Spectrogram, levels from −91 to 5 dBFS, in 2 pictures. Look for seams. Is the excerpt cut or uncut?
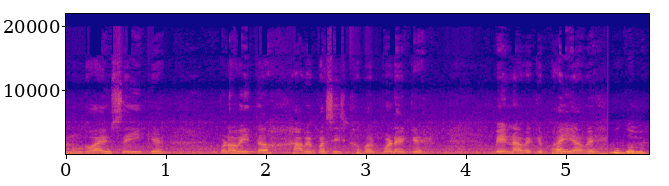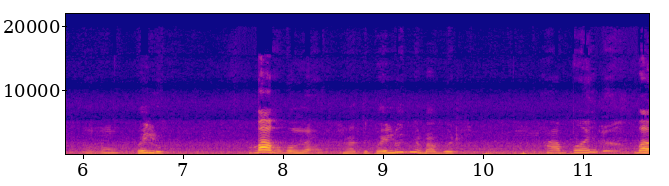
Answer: cut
